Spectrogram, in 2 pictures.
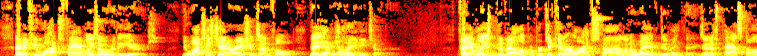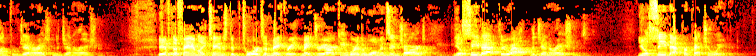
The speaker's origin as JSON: {"language": "English", "town": "Boston", "region": "Massachusetts", "country": "United States", "tie": "born there", "said": "Well, I was born around Boston. So I know we lived in Massachusetts. I don't remember it. But I know we lived in Massachusetts. We had to for a while because I was born there."}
